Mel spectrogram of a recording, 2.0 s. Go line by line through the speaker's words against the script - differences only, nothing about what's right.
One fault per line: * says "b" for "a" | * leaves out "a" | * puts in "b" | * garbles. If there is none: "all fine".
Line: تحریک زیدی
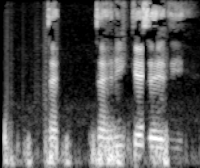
all fine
